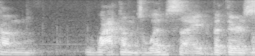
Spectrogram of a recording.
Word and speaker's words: Wacom: if it's like on Wacom's website, but there's like some sort of official thing that it actually has like a pronunciation, so it looks like WACK-OM, Wacom, or apostrophe EM, however they had it.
